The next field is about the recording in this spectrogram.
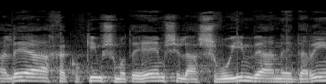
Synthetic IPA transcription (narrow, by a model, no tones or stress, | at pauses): ale̞aχakukimʃmo̞t̪ehe̞mʃelhaʃvuimvehaneːd̪aɾi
